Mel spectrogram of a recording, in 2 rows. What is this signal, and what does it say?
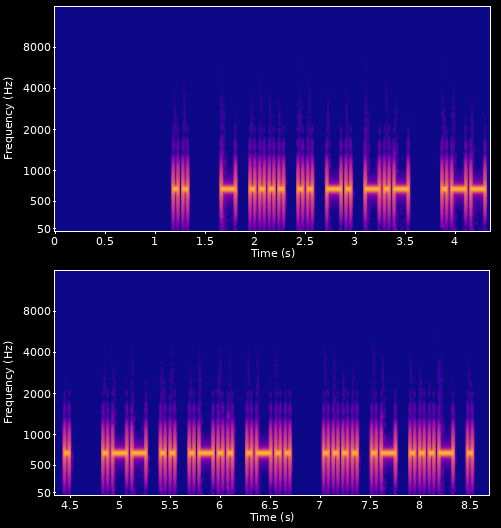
Morse code, heard as a keyed tone, about 25 wpm, 700 Hz. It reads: I THINK WE WILL HAVE
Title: Sentences from Top 1000 Words - Review Part 1 - 25wpm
